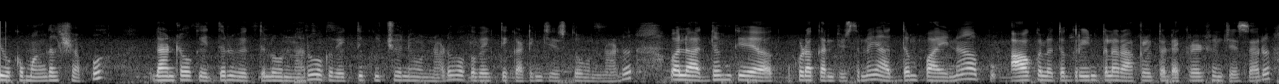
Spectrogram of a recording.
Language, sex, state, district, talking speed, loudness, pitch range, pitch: Telugu, female, Andhra Pradesh, Chittoor, 130 wpm, -21 LUFS, 175-200 Hz, 190 Hz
